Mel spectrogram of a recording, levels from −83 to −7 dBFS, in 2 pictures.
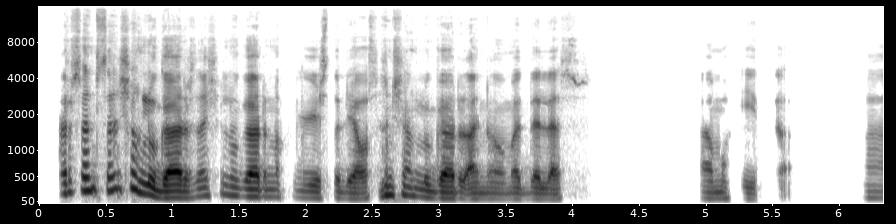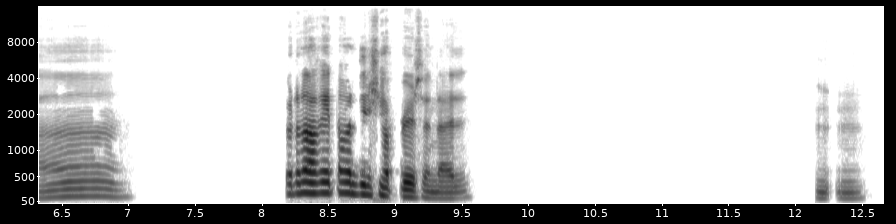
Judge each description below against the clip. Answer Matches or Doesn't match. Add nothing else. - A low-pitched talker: Matches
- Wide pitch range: Matches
